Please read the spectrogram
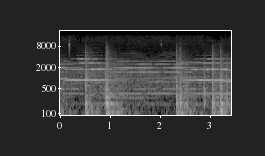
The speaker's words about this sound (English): I hold her close. Fireworks drown out her sobs.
